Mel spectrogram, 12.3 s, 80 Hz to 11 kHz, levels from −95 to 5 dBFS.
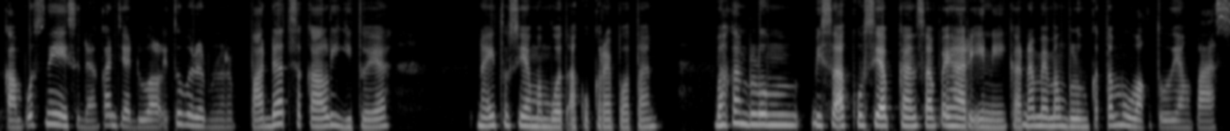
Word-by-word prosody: kampus 210 +8 -3
nih, 245 -5 +2
sedangkan 205 +4 -8
jadwal 185 -1 -4
itu 255 +9 -7
bener-bener 190 -6 -5 0.2
padat 205 +9 +1
sekali, 220 -2 -1
gitu 195 - -7
ya. 205 +4 -2 0.8
Nah, 225 -2 0
itu 240 +2 -2
sih 230 -1 +2
yang 205 - +1
membuat 190 -1 -1
aku - - -3
kerepotan. 190 0 -4 0.6
Bahkan 265 +4 +3
belum 250 -1 +3 0.2
bisa 240 -4 +5
aku 235 +1 -2
siapkan 225 -2 +5
sampai 225 +1 +2
hari 205 -2 +3
ini 180 0 -4
karena 220 -3 0
memang 220 -1 +1
belum 195 -1 -1
ketemu 230 -1 -1
waktu 180 0 -7
yang 175 -1 -10
pas. 175 0 -4
215 Hz, 155 wpm, -40 LUFS, 190-240 Hz, 0.8 s, bisa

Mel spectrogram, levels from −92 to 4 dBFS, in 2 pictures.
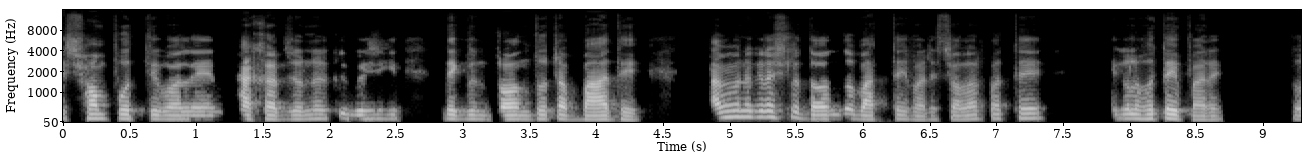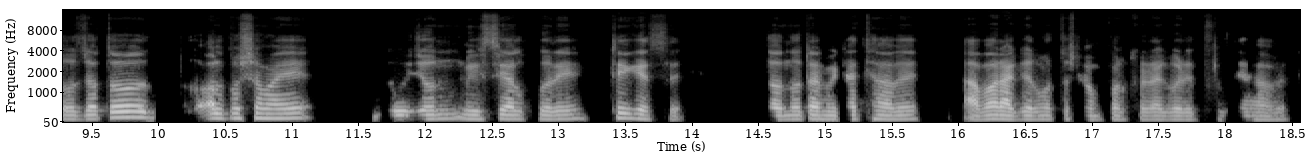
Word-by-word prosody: সম্পত্তি 145 -2 +2
বলেন, 125 0 +2 0.2
টাকার 130 -2 +4
জন্য 130 +1 -1
আরকি 145 +3 -5
বেশি 135 +1 -1 0.5
দেখবেন 135 -1 +1
দ্বন্দ্বটা 130 +2 +4 0.2
বাঁধে। 120 -1 +5 0.6
আমি - - +5
মনে 200 0 +3
করি 195 0 +3
আসলে 185 -2 -4
দ্বন্দ্ব 130 +2 +3
বাঁধতেই 125 +2 -1
পারে, 115 +1 -4
চলার 125 +2 0
পথে 155 +2 -3 0.7
এগুলো 145 0 +1
হতেই 145 -1 +5
পারে। 115 0 0 0.6
তো - - -6 0.2
যত 135 +5 0 0.8
অল্প 155 0 +3 0.2
সময়ে 155 -1 +3 0.7
২ 130 0 0
জন 135 0 +1 0.2
mutual 130 0 0
করে, 130 0 0 0.4
ঠিক 160 -2 +1
আছে? 125 - -16 0.7
দ্বন্দ্বটা 125 +2 +1
মিটাইতে 130 +2 -5
হবে, 125 +1 0 0.5
আবার 130 +3 +4
আগের 120 0 -1
মত 120 - -7 0.2
সম্পর্কটা 120 0 -5
গড়ে 115 -1 -2
তুলতে 120 0 -15
হবে। 115 +1 -7
130 Hz, 135 wpm, -23 LUFS, 120-140 Hz, 0.8 s, বাঁধে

